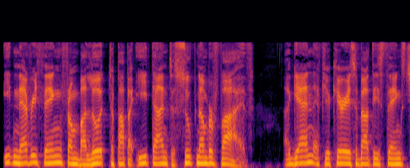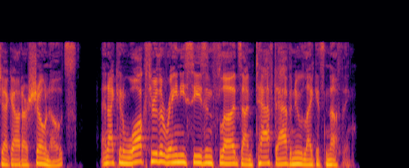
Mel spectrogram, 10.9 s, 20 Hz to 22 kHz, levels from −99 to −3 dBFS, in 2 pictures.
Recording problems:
high frequencies cut off; noticeable; nothing above 8 kHz

